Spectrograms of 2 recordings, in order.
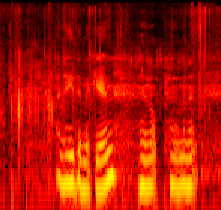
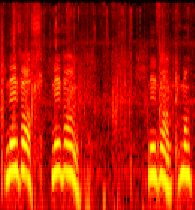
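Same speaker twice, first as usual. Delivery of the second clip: firm commands; 4 semitones higher, 5 dB louder than usual. Real, not acted. Ordering horse to move away.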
